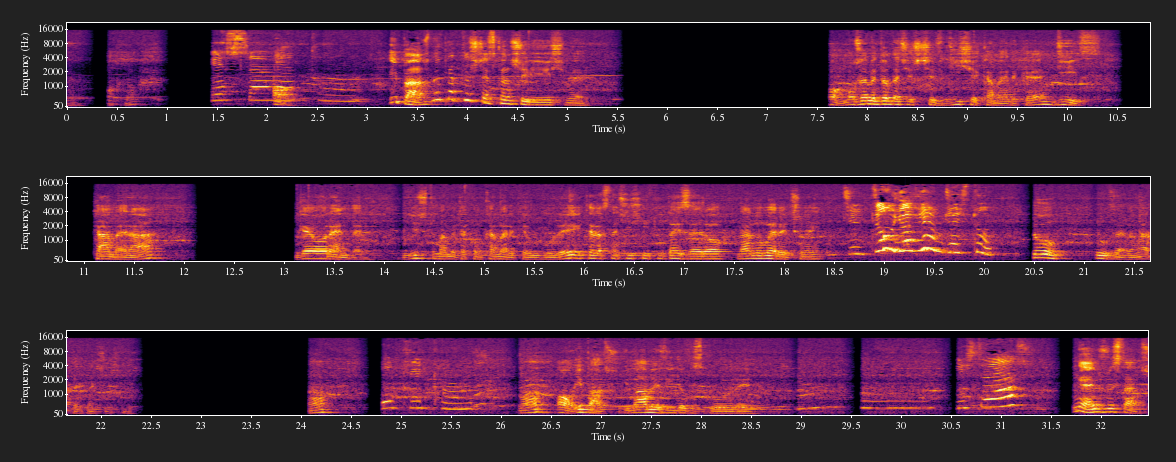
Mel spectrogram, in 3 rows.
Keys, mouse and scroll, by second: 1.5 Tab, 4.6-9.1 middle drag, 9.1-15.2 drag, 15.2 middle click.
